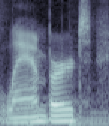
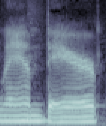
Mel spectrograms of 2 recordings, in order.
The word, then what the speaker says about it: Lambert: to let you know, I think his name is actually pronounced Lambert, but I still love saying Lambert because that's how he was introduced to me somehow, so I'm still going to call him Lambert, and if you don't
